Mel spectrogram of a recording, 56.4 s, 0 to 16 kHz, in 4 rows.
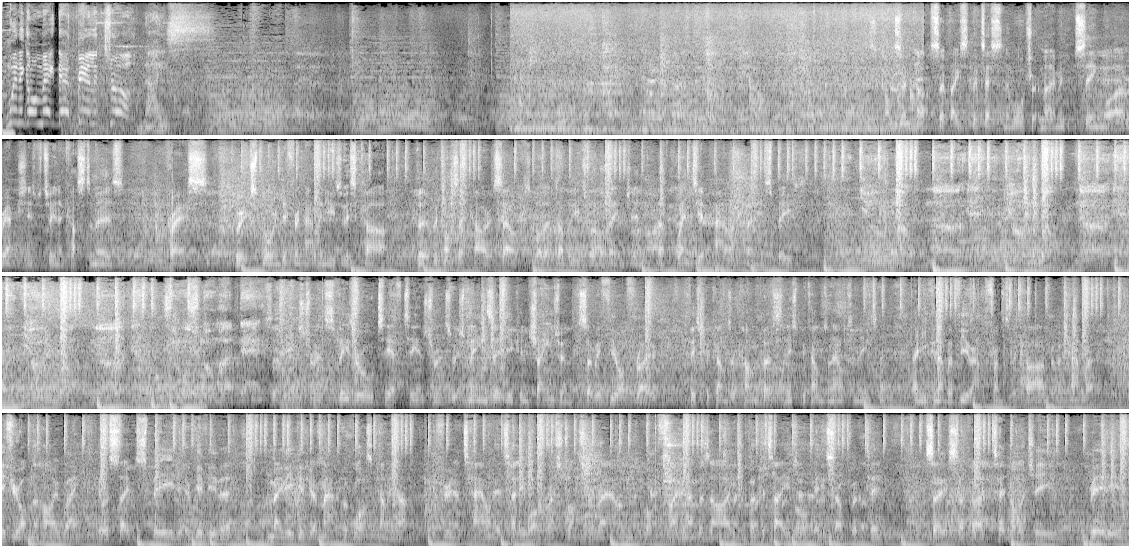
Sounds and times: Speech: 0.0 - 2.6, 7.6 - 24.2, 30.3 - 56.3
Music: 0.0 - 56.3.

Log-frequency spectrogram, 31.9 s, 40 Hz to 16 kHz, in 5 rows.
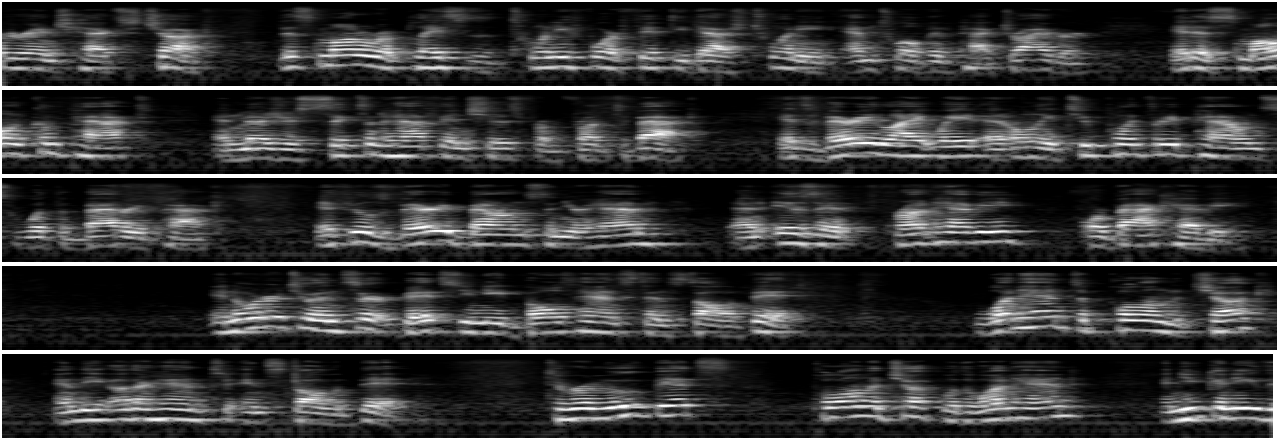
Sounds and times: Speech: 0.0 - 19.0, 20.2 - 23.2, 24.0 - 31.8.

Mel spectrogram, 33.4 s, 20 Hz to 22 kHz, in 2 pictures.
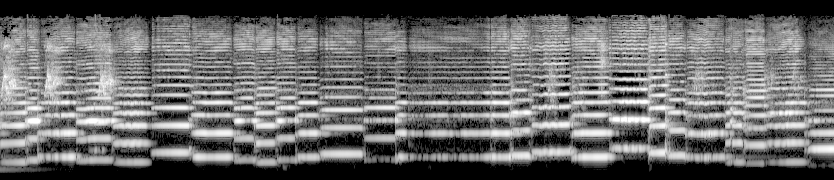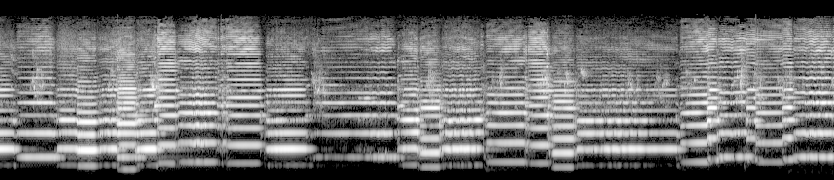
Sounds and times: Violin, fiddle: 0.0 - 33.3.

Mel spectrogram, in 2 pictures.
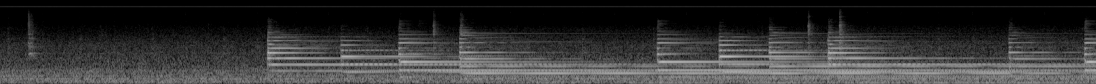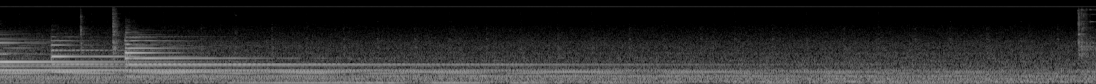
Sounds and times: Church bell: 2.7 - 21.9.

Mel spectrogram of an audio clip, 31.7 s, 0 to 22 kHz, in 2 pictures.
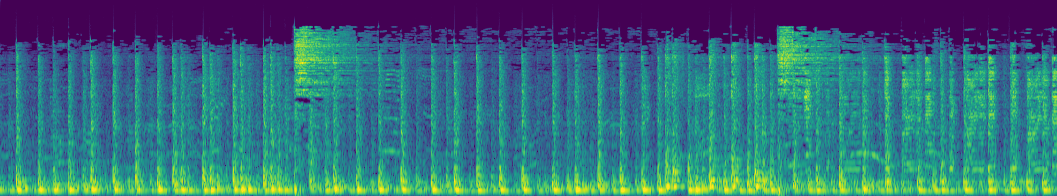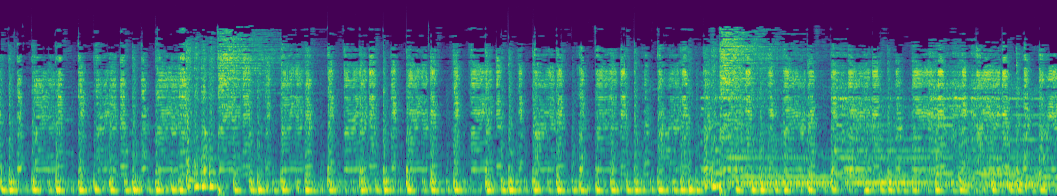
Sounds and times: Music: 0.0 - 31.7.

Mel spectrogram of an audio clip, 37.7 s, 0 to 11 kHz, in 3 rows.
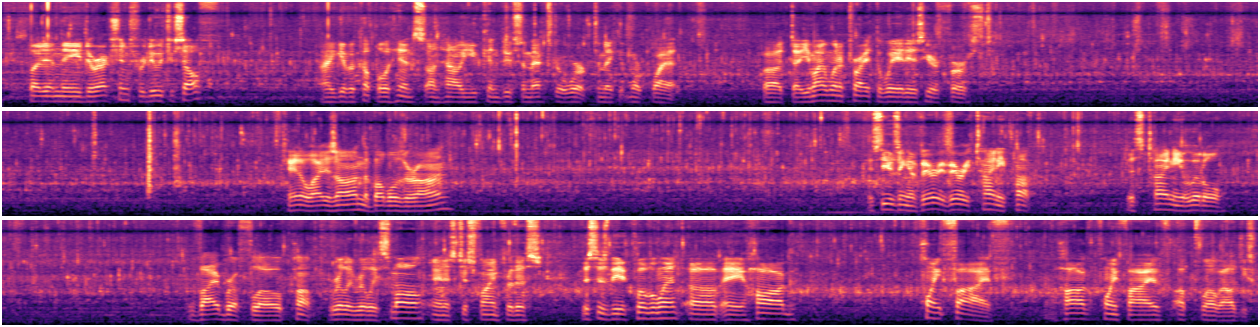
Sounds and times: Boiling: 0.0 - 37.6
Speech: 0.3 - 2.2, 3.2 - 6.8, 7.6 - 10.0, 15.4 - 17.1, 21.2 - 22.9, 23.8 - 24.8, 27.0 - 33.1, 34.3 - 37.6.

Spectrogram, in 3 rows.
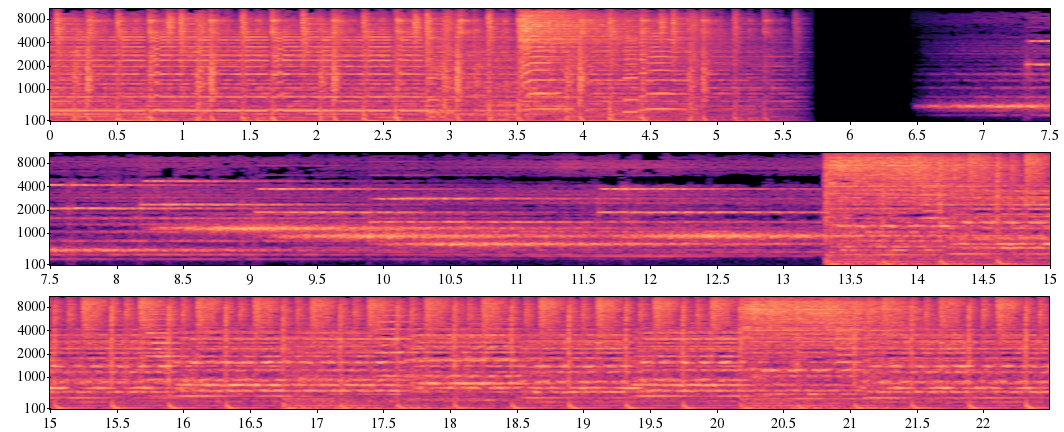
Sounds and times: Music: 0.0 - 5.7, 7.3 - 22.4.

